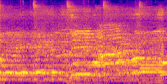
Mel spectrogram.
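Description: Live band playing, with voices singing together over electric guitar, upright bass and drums; a cymbal keeps a steady beat about twice a second.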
